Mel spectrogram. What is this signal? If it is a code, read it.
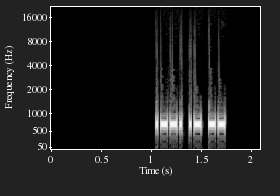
Morse code, heard as a keyed tone, about 52 wpm, 700 Hz. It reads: PAM
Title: USA Common Names - Max 4 Letters - 50wpm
